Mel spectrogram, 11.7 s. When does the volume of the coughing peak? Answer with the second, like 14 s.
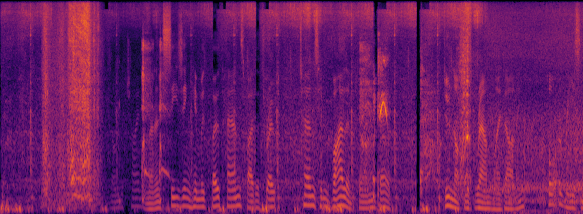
8 s.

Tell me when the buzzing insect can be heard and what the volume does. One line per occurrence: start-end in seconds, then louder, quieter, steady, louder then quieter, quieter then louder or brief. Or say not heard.
0.0-11.6 louder.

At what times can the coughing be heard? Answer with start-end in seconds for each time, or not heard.
2.3-3.9, 7.2-8.8.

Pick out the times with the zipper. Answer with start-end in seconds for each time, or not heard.
0.8-2.0, 8.5-9.4.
